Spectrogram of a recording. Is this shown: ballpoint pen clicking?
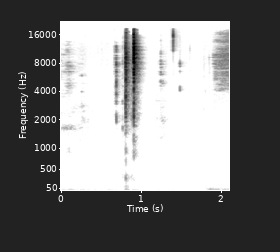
yes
